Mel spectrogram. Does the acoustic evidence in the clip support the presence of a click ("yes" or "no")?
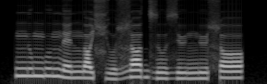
no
